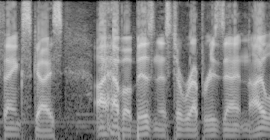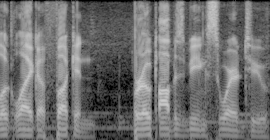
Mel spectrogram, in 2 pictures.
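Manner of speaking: ordinary talk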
